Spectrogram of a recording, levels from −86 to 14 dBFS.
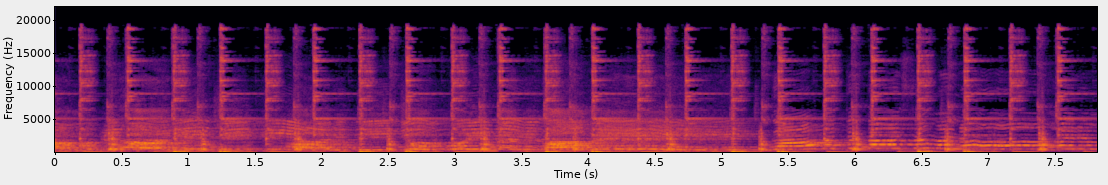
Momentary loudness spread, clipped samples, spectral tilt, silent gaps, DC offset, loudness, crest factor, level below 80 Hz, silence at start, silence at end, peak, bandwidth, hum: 5 LU; under 0.1%; -3.5 dB/octave; none; under 0.1%; -18 LUFS; 16 dB; -46 dBFS; 0 s; 0 s; -4 dBFS; over 20 kHz; none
